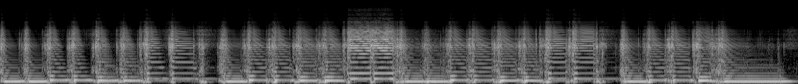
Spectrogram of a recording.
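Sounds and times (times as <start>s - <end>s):
alternative rock guitar sample: 0.0s - 7.9s.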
